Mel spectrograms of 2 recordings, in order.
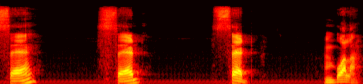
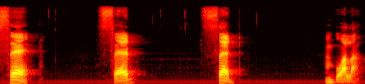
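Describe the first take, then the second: Both takes have the same delivery.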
